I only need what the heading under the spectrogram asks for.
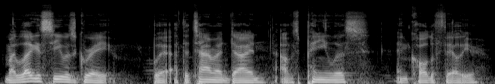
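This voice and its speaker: A man's voice: deep voice, fairly quick, a little mellow. A man playing a boastful male inventor of the 1800s, reading a prepared script aloud in a school podcast role-play. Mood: matter-of-fact.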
